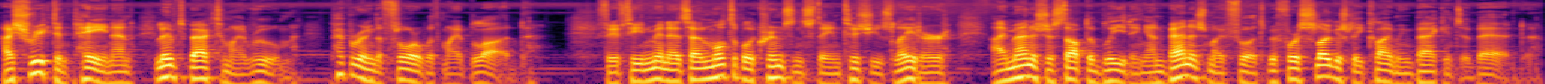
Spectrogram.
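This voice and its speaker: Low-voiced man narrating horror, dramatically animated. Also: normal speed, soft background music. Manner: suspenseful, theatrical delivery.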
